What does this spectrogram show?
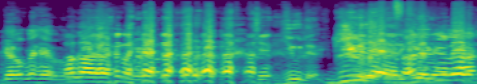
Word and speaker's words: Arda Güler: Arda Galer. Galer ya? Iya. Galer apa Guler ya bacanya? Garok leher. Oh, Galer. Güler.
